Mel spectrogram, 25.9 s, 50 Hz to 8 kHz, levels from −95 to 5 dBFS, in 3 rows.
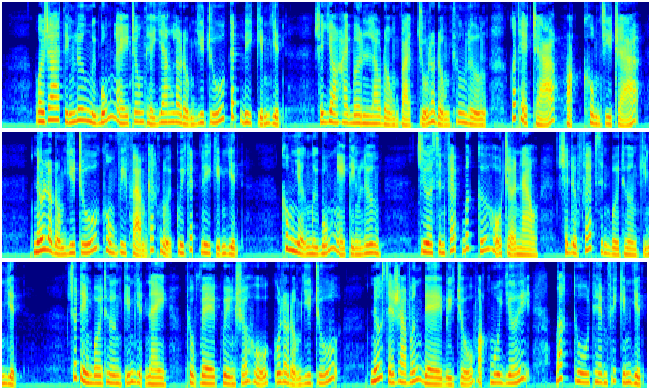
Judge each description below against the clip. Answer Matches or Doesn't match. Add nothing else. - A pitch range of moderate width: Doesn't match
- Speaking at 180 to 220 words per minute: Doesn't match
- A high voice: Doesn't match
